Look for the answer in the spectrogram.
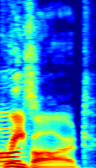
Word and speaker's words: Greavard: Greavard. – Greavard. – Greavard.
